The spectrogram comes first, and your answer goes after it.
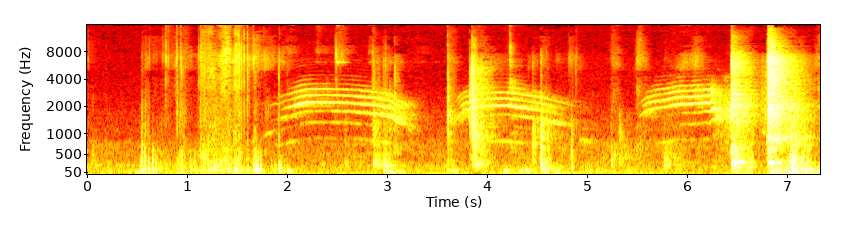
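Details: Cats fighting outside a house, stray black-and-white cat against another: three bending, wailing yowls, with sharp knocks, rustling and clatter nearby.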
